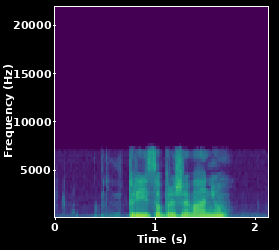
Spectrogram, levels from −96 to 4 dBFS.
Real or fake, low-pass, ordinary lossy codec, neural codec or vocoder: real; 7.2 kHz; none; none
